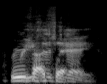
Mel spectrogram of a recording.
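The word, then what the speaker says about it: Risacher: I still can't pronounce it. Reza Shea. Reza Shea.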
